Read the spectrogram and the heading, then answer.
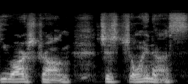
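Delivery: put-on huffing, puffing, out-of-breath speech. Retelling what a character said after a fight: imitating someone huffing and puffing. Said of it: "huffing and puffing".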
